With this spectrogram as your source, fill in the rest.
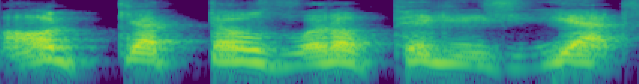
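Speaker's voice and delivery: rough, very loud snarling growl. The Rex, after the little dinos slip from his fingers, growling. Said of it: "he growled".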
